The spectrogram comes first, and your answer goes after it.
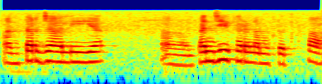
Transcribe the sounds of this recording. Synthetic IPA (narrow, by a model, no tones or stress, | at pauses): ɐnt̪ɐɾd͡ʒaːliːjɐ | pɐɲd͡ʒiːkʰɐɾɐnɐmɐkɾut̪ʋɐ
